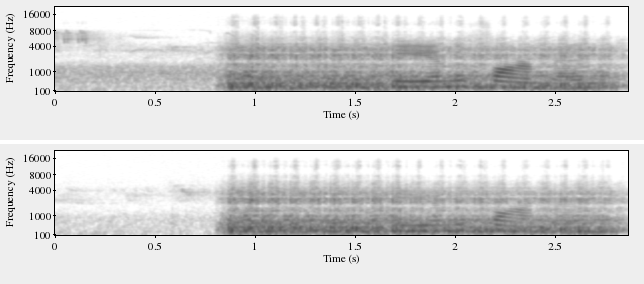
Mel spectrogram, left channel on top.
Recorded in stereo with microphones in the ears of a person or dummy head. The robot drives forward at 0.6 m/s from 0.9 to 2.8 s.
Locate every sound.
1.7 s a woman speaking: 85° left; by 2.8 s 70° left (ahead or behind)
